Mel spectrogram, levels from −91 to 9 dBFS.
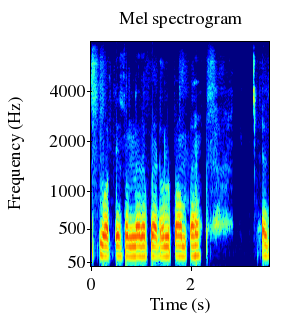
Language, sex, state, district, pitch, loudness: Hindi, male, Bihar, Araria, 135 Hz, -13 LUFS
